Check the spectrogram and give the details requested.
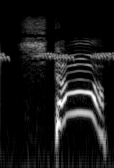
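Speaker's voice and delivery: a sudden squeaky high "Stop!"; high cry of the mouse. Acted. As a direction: cry out like a tiny startled mouse. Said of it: "cried the mouse".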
